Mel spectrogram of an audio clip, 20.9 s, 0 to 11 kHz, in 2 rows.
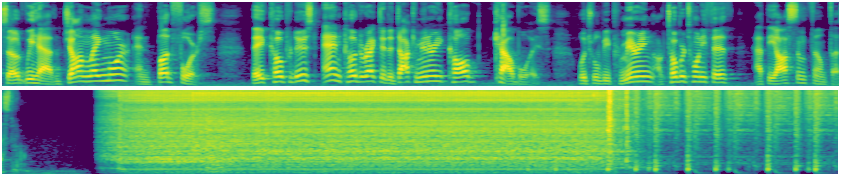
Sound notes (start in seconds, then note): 11.6 film reel flutters; 18.0 jazz music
